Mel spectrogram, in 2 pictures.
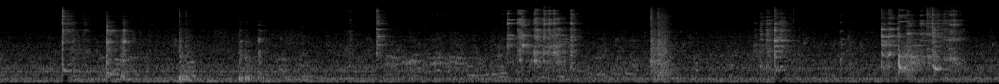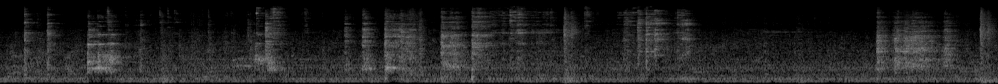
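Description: Kitchen clatter: irregular clinks and scrapes of metal utensils and dishes, some lasting about a second, over a steady low hum.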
